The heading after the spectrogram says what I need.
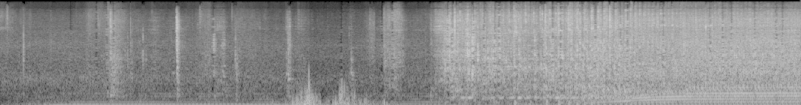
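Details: Murray lawnmower with new spark plug, fresh oil and gas, primed three or four times: a couple of pulls, catches, revs up and settles into steady even drone without surging; normal running.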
